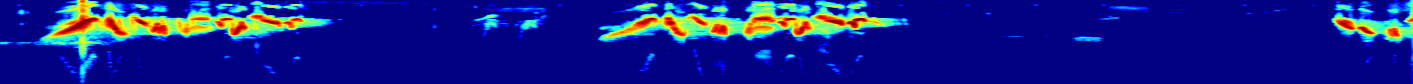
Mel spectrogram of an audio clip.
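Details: Sykes's lark singing two rapid phrases of warbled, slurred high notes, each about one and a half seconds long, about three seconds apart, with a third phrase starting at the end; the background is otherwise quiet.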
